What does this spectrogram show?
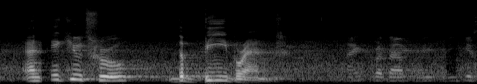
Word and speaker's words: BE: So let's first begin by talking about B. I just want to clarify again, it's spelled B-E, but the brand is pronounced B.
